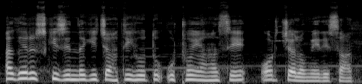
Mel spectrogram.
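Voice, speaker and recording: Storybook part: woman reading as a quiet, composed sad man, soft and mellow. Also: medium pitch, soft background music, close to an everyday voice. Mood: calm. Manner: speaks calmly and quietly. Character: calm, sorrowful rich man.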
